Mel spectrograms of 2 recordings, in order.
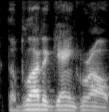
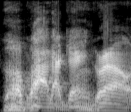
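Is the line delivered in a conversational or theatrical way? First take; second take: conversational; theatrical. First: It is said in a plain conversational voice. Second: It is said in an overdone theatrical voice. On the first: The speaker calls it right. "I should have just talked like" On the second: The speaker calls it wrong. "but I was like"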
